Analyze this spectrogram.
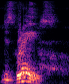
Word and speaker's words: disgrace: yes this this grace and grace this this is the second syllable is the most important let me say disgrace and the next is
